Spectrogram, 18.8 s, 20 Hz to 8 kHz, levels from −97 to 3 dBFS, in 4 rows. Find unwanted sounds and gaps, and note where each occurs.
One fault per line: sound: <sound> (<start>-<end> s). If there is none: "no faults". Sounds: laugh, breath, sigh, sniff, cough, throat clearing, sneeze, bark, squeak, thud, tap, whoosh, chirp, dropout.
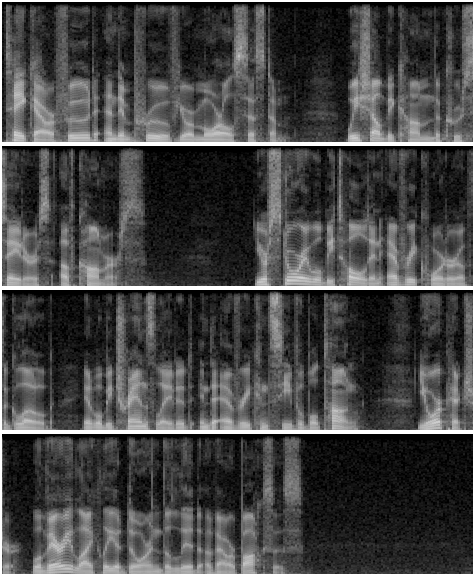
no faults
